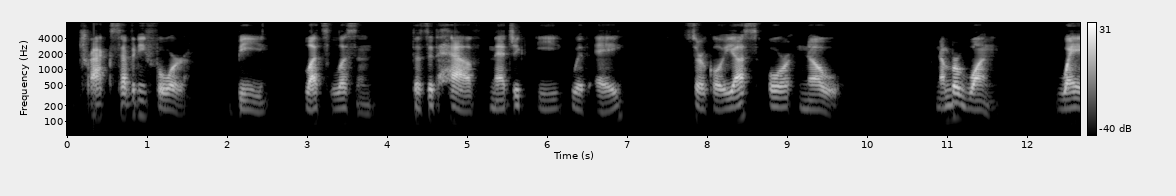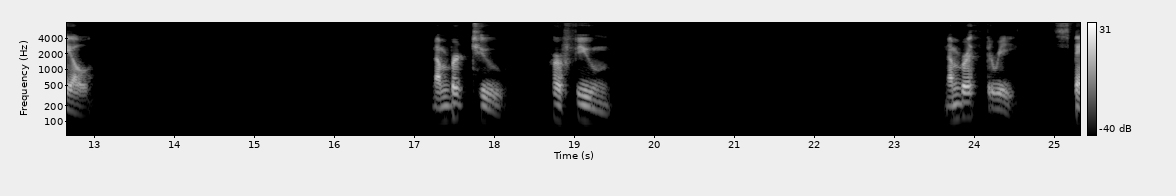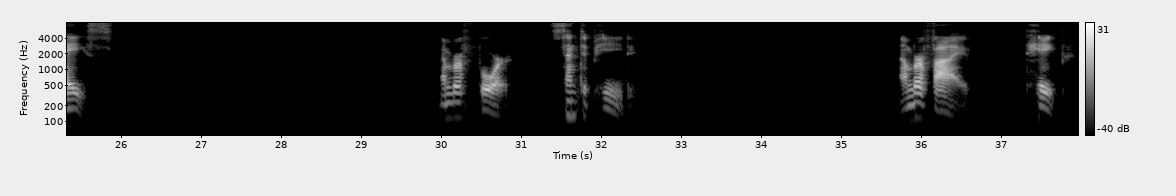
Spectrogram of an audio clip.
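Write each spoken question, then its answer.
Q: Whale.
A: yes

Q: Perfume.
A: no

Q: Space.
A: yes

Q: Centipede.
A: no

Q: Tape.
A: yes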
